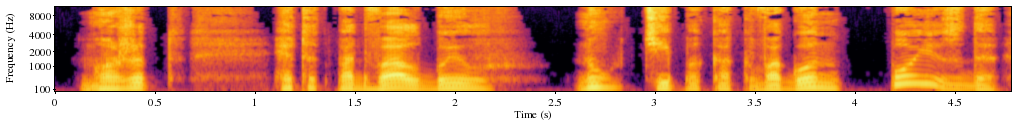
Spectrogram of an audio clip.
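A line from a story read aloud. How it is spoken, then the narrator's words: Bewildered whisper. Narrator (Russian): растерянно прошептала Диба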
